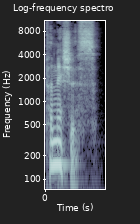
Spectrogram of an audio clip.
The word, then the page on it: pernicious: British English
